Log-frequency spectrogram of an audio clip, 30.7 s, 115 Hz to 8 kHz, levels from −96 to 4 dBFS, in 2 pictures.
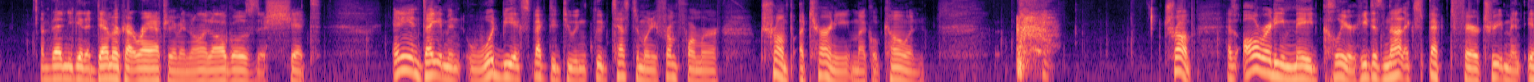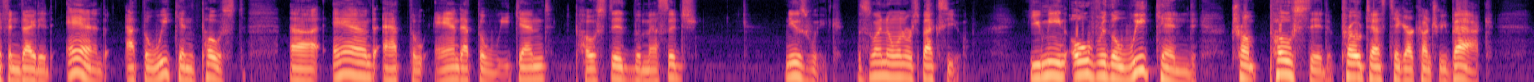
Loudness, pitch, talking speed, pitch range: -15 LUFS, 130 Hz, 155 wpm, 115-150 Hz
